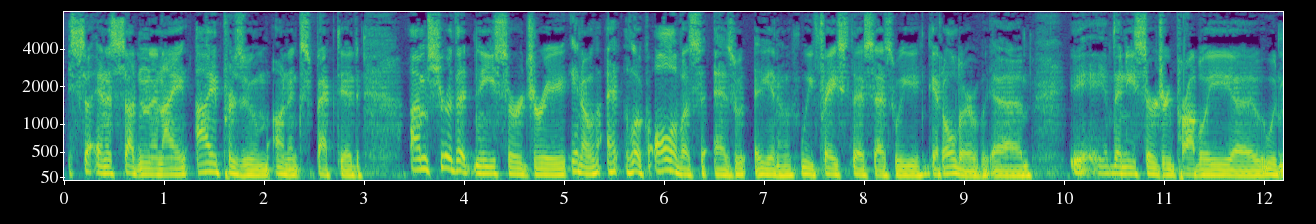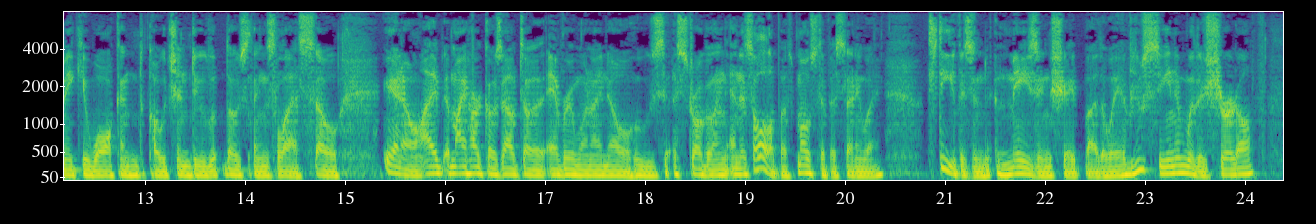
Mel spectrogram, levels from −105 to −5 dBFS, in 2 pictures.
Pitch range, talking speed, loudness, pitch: 85-115 Hz, 210 wpm, -12 LUFS, 95 Hz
